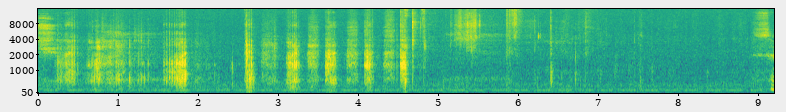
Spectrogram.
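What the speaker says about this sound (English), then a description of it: "So let's cut around the edge." Scissors snipping around the edge of shiny paper for paper piecing, a run of close, crisp cuts in an uneven rhythm, then quieter handling.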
